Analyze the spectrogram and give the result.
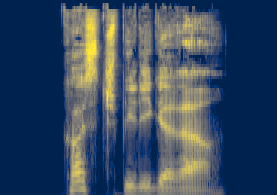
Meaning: inflection of kostspielig: 1. strong/mixed nominative masculine singular comparative degree 2. strong genitive/dative feminine singular comparative degree 3. strong genitive plural comparative degree
- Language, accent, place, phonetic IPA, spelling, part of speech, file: German, Germany, Berlin, [ˈkɔstˌʃpiːlɪɡəʁɐ], kostspieligerer, adjective, De-kostspieligerer.ogg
